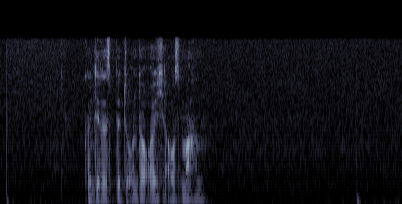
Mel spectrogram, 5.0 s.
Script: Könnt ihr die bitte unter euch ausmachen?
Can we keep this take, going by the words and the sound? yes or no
no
